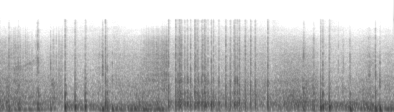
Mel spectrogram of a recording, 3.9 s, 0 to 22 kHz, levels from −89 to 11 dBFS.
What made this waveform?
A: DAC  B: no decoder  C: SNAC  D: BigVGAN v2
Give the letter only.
B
